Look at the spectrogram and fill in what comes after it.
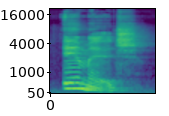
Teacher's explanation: Não é um I e não é um E. É uma coisa in between, né? Entre um e outro. Então não é image, nem image.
